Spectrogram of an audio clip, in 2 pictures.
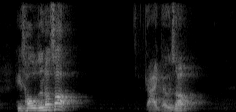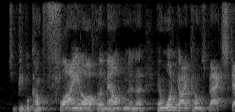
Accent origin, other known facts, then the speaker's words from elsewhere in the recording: the South, United States; yeah, I know I'm from the South.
